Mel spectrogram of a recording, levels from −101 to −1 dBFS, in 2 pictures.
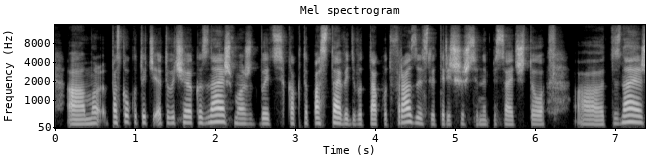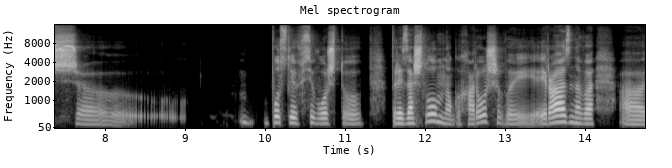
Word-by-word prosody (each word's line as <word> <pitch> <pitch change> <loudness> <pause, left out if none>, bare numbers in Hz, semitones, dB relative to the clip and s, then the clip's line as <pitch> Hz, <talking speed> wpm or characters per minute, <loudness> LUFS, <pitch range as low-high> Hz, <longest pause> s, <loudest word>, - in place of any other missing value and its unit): Ам, 160 +2 -1
а, - - -5
поскольку 220 0 -6
ты 215 - -7
ч - - -2
этого 195 0 -8
человека 205 -1 +1
знаешь, 230 +2 +3
может 175 -3 -5
быть, 175 -2 -2
как-то 185 +1 -10
поставить 185 -4 +2
вот 165 - -13
так 165 0 -2
вот 170 - -15
фразу, 215 -1 -1
если 165 -3 -4
ты 160 - -11
решишься 150 0 +4
написать, 150 0 -4
что: 155 -1 +1 0.4
"А, 155 -2 -7
ты 180 - -9
знаешь, 220 -1 +7
э, 175 - -11 2.0
у - - -21
м 215 -1 -19 0.2
после 205 -2 -2
всего, 180 +1 -3
что 170 -1 +1 0.3
произошло, 185 +8 +3
много 170 -9 -10
хорошего 195 -1 -1
и, 80 - -9
э, - - -7
и - - 0
разного, 195 -3 +1 0.3
а, 155 0 -5
180 Hz, 155 wpm, -26 LUFS, 165-210 Hz, 2.0 s, знаешь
